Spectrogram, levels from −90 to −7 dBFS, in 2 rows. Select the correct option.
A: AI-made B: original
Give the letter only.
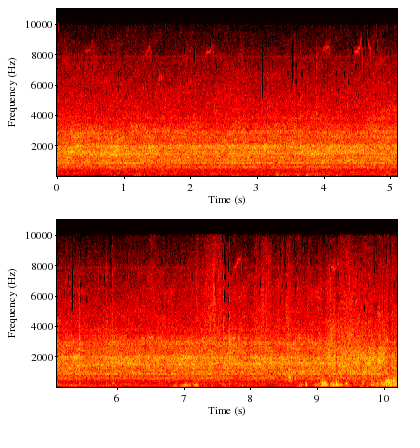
B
